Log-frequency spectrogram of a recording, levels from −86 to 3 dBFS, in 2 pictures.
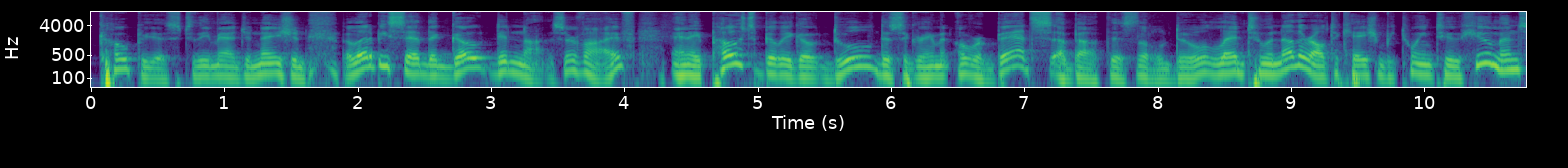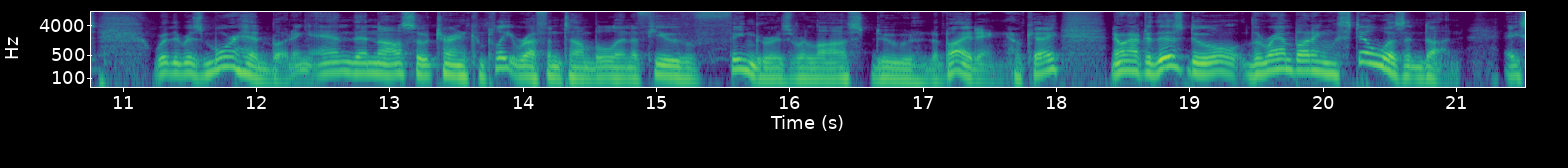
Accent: American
